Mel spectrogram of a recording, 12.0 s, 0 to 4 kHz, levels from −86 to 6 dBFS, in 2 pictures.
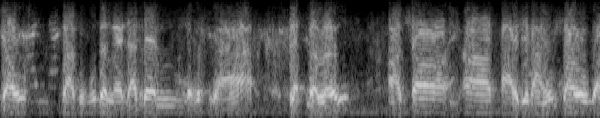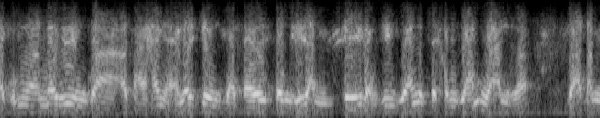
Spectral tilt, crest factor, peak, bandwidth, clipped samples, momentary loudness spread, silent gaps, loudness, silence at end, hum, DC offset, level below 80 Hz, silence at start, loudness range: -9.5 dB/octave; 14 dB; -6 dBFS; 4 kHz; under 0.1%; 7 LU; none; -20 LUFS; 0 s; none; under 0.1%; -56 dBFS; 0 s; 2 LU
